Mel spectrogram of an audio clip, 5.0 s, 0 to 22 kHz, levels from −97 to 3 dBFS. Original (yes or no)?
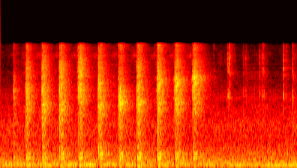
no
